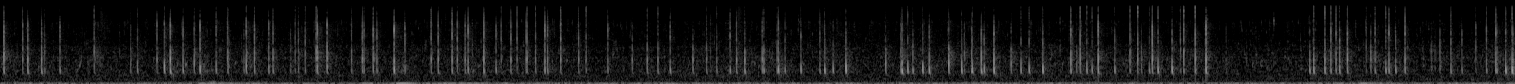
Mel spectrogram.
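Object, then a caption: Small plastic toy drum. A small hollow plastic toy drum is held upright while fingers and nails tap rapidly on its top head and green plastic rim. The result is a dense stream of short, dry, bright clicks and light patters that stop instantly, over a faint low hum.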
